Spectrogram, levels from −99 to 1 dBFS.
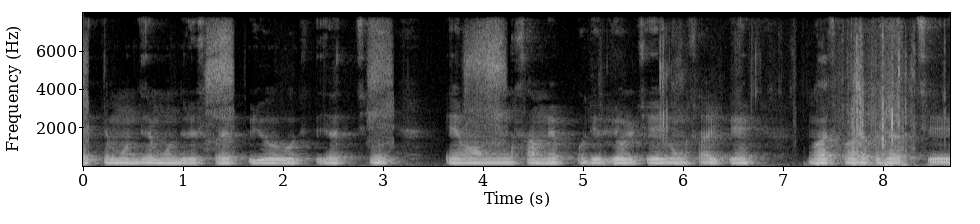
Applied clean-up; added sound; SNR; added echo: none; Writing; 15 dB; reverberation time 0.7 s.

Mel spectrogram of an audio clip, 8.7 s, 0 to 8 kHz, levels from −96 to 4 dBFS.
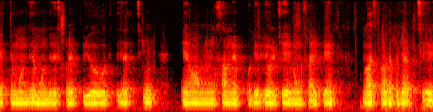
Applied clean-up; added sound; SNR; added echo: neural separator model SepFormer DNS4.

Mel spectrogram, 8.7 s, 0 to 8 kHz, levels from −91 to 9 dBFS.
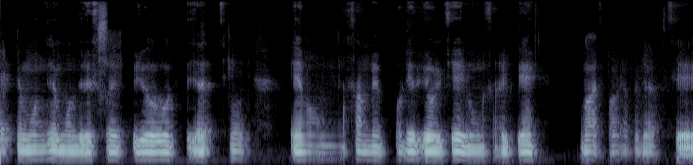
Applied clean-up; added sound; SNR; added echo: neural mask model DeepFilterNet 3.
